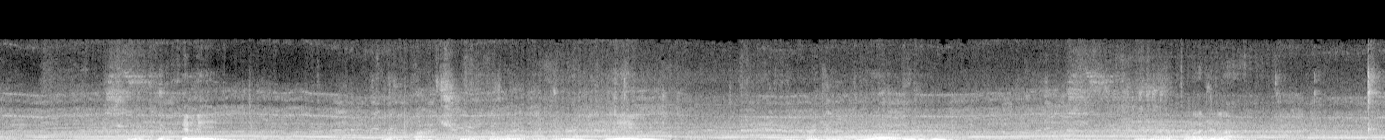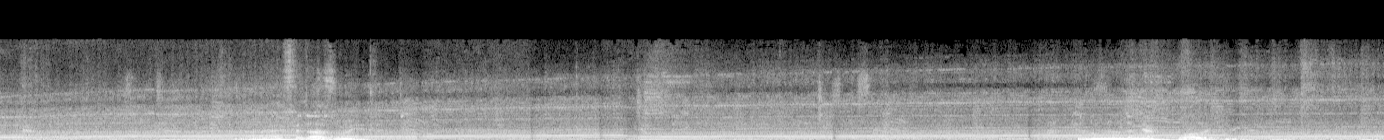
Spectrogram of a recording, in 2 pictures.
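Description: Tyres screech through corners.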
